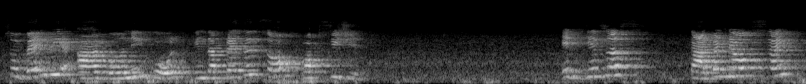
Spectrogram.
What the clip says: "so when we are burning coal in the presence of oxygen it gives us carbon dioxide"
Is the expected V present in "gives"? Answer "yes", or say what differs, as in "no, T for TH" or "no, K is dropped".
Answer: yes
